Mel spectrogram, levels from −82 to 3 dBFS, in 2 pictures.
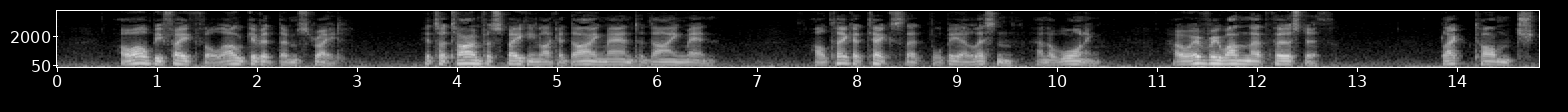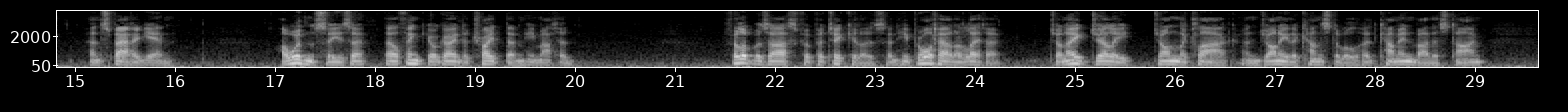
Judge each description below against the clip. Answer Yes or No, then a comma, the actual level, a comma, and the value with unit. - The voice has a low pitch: Yes, low, 110 Hz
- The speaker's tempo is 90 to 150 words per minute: No, average, 165 wpm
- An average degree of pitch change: Yes, average, 4.2 semitones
